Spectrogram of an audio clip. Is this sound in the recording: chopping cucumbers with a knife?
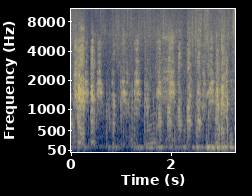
no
